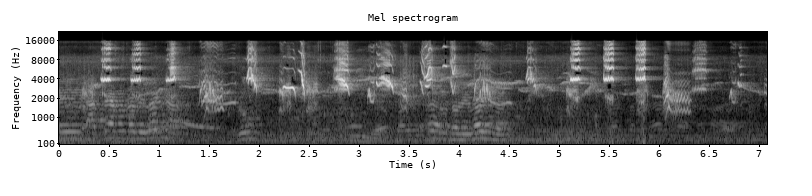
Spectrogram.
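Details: Oriental magpie-robin singing to set other birds singing: loud sharp chattering bursts about every half second, mixed with short whistles, over a softer low murmur in the background.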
